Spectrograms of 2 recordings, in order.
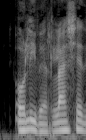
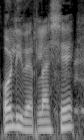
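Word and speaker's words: Oliver Laxe: El español Oliver Lache, Dios mío, parece mentira que soy gallega y lo digo mal. Oliver Lache. Vale, gracias, Dani.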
